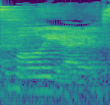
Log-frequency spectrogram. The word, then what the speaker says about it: sommelier: So then I actually didn't even know this word before we did this, but sommelier, is that how you say it? – Yeah, sommelier.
